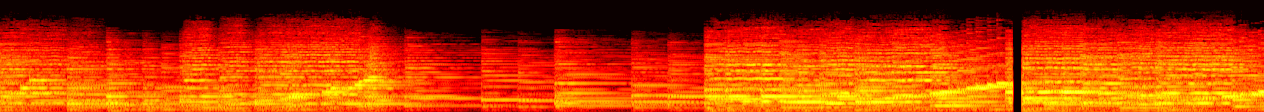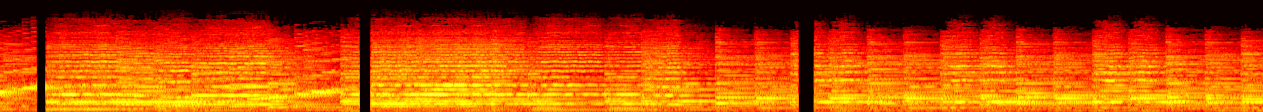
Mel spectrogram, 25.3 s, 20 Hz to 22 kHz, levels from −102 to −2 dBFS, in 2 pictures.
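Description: At 10.12–10.24 s, 13.00–13.12 s, 16.23–16.36 s and 20.62–20.80 s the audio drops to silence for 93 to 163 ms, likely a Bluetooth dropout, with packets missing the headphones. Unlike a stall, each resumes further along, the gap skipped rather than delayed.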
